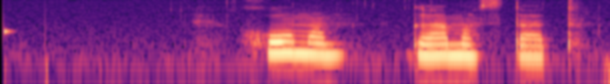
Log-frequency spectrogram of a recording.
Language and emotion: Russian, neutral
